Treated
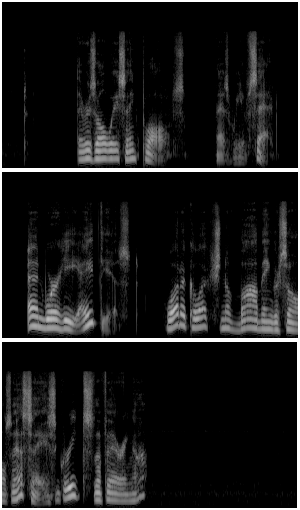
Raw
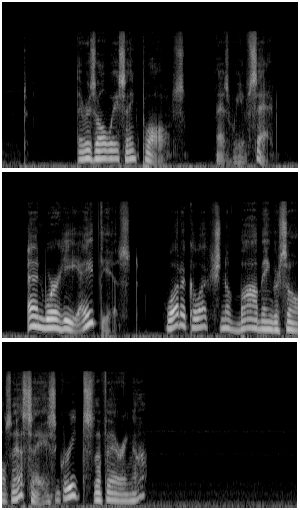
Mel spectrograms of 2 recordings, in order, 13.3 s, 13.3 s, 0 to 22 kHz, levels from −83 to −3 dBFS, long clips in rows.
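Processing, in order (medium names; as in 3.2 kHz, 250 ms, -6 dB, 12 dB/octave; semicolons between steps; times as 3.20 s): high-pass 190 Hz 12 dB/octave; trim -4.5 dB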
